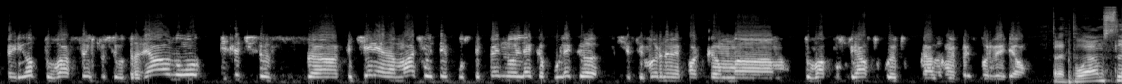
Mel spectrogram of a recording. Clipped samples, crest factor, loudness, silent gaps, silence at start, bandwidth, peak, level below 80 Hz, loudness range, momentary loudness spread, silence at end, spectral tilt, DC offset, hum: under 0.1%; 14 dB; -15 LUFS; none; 0.1 s; 15.5 kHz; -2 dBFS; -60 dBFS; 2 LU; 6 LU; 0 s; -3.5 dB/octave; under 0.1%; none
